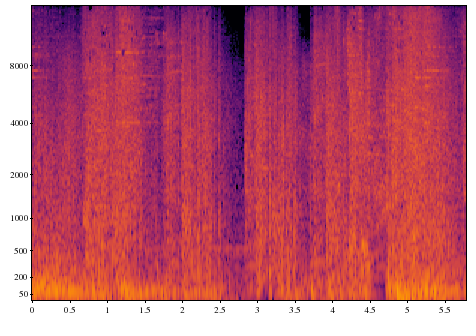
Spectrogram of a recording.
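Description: Game spells whoosh and crackle in a fast fight.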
